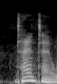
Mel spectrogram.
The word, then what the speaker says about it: Tintin: he kept pronouncing it Tintin. Tintin, which is evidently how you pronounce it.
